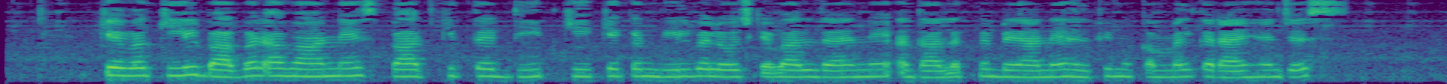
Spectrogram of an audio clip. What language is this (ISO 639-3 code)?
urd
